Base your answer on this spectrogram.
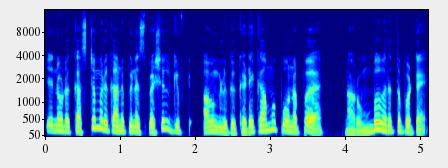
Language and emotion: Tamil, sad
